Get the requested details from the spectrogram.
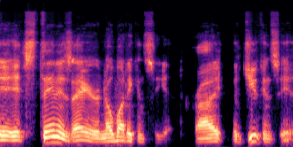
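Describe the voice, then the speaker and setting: A man with an American accent and a fairly low pitch is heard in a dry, close sound with no echo. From Louisiana, US South (Cajun). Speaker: livestreamer. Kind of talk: livestream rant. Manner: calm; halting, many fillers.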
